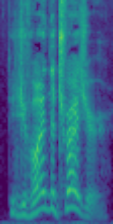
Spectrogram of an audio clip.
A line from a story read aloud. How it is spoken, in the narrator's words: the brigand asked eagerly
